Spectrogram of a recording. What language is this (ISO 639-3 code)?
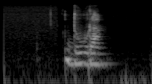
rus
